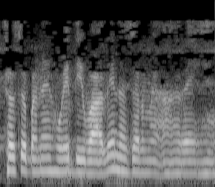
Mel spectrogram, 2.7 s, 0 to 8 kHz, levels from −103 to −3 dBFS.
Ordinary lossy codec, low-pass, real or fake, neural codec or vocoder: MP3, 24 kbps; 7.2 kHz; fake; codec, 16 kHz in and 24 kHz out, 2.2 kbps, FireRedTTS-2 codec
